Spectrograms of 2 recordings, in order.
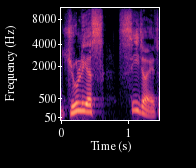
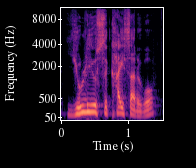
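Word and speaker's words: Iulius Caesar: 영어는 줄리어스 시저이지 않습니까? 로마식 발음은 율리우스 카이사르고 거기서 이제 그 이름들이 나왔어요.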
